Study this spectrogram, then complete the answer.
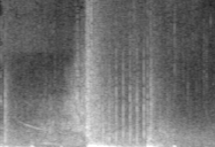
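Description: Incoming mortar rounds land in a Squad match, producing a whooshing descent followed by a few dull, distant thuds and booms, fairly faint, with no voices.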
